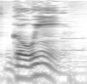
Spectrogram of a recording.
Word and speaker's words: goyim: But the original way you pronounce that term is goyim.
